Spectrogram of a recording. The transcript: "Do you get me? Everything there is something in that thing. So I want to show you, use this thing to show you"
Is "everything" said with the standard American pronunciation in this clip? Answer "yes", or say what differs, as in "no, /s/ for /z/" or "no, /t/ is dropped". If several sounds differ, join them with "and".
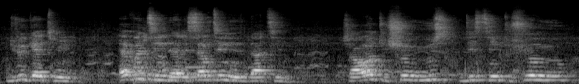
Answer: no, /t/ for /θ/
